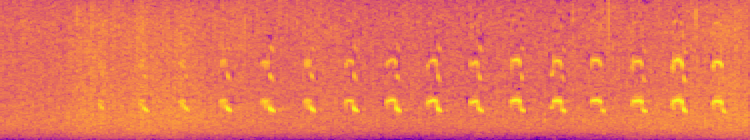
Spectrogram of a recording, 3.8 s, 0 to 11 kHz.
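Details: Osprey at the nest with soft nest material, 1 May 2020, live stream: a fast, even series of piercing whistled kyew notes, about three per second, starting soft and swelling louder.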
